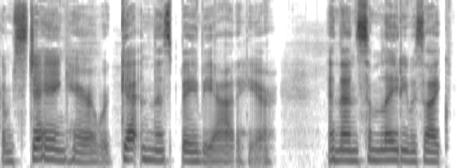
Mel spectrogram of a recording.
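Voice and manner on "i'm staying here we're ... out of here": normal talking voice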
